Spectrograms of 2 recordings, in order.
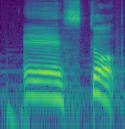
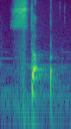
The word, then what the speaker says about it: stop: consonant as you know we don't say a stop or a Spanish it's stop and Spanish excellent let's translate r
